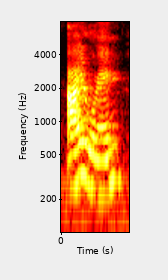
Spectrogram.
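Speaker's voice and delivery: usual speaking voice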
